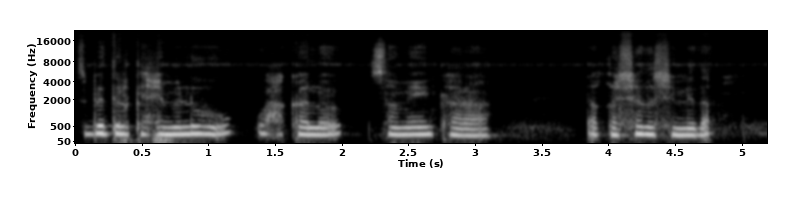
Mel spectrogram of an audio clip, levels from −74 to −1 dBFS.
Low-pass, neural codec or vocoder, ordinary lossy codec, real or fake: none; codec, 44.1 kHz, 7.8 kbps, DAC; none; fake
